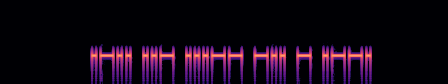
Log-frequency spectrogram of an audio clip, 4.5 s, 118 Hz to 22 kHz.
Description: Morse code, heard as a keyed tone, about 28 wpm, 700 Hz. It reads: LU3DTP
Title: DXCC-100 Call Signs - 6 Characters - Repeated 3x - 28wpm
